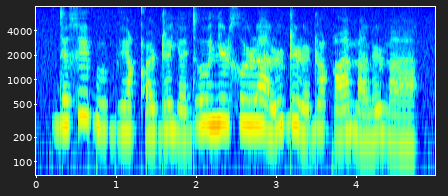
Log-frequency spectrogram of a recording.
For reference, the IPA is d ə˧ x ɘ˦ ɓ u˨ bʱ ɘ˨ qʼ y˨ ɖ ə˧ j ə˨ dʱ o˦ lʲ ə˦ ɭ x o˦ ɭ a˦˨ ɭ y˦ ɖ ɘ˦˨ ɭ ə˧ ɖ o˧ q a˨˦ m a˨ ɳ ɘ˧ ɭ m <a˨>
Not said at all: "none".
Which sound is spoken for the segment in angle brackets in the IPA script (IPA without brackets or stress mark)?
a˨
